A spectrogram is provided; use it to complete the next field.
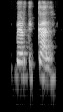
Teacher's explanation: y la más fuerte está en la última sílaba por ejemplo vertical su sílaba tónica es cal porque suena es la que suena más fuerte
